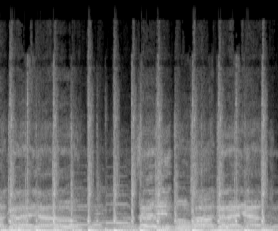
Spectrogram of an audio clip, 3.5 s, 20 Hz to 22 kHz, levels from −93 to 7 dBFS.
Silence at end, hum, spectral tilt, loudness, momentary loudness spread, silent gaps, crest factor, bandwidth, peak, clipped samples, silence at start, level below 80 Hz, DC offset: 0 s; none; -5.5 dB/octave; -11 LUFS; 3 LU; none; 10 dB; 17 kHz; 0 dBFS; 0.2%; 0 s; -14 dBFS; under 0.1%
